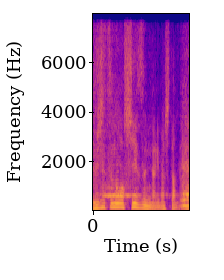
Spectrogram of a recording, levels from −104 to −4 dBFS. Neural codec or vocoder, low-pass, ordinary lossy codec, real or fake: codec, 16 kHz, 4 kbps, FreqCodec, smaller model; none; none; fake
